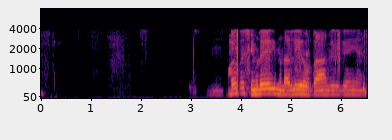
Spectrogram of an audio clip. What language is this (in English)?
Punjabi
